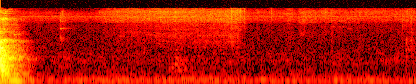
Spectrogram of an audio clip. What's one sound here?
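Food sizzles faintly as it drops into hot oil.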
